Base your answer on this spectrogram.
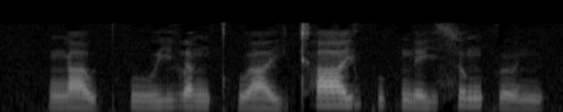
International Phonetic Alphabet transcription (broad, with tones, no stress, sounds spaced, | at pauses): ŋ aː˨˩ w pʰ uː˨˧ j l ɐ˧ ŋ kʷʰ aː˨˩ j kʰ aː˥ j kʷ ɐ˥ k̚ n̪ e˧ j s ʊ˥ ŋ k ɵ˨˩ n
